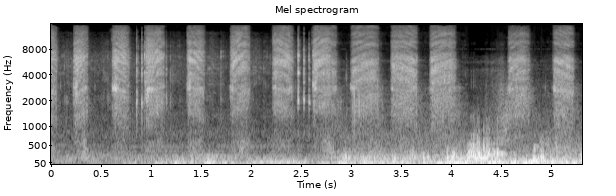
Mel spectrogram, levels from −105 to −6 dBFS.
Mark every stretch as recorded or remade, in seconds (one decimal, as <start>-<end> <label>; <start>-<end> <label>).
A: 0.0-1.0 recorded; 1.0-3.4 remade; 3.4-5.3 recorded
